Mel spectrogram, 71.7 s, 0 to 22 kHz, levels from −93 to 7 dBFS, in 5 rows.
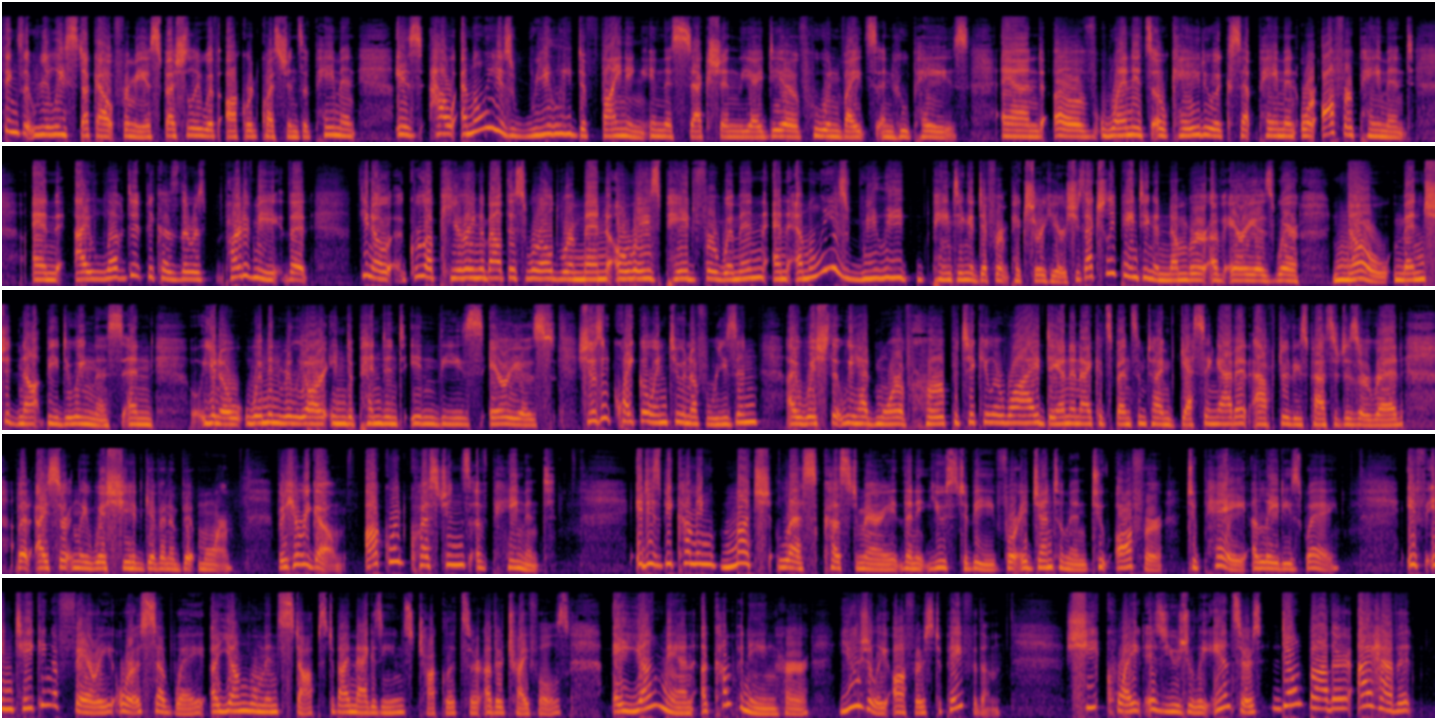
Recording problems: distortion; heavy; 8 dB below the speech
uneven, jittery; strongly; from 6 s to 1:09

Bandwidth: 14 kHz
